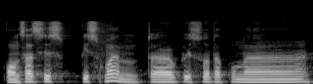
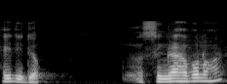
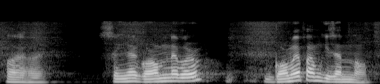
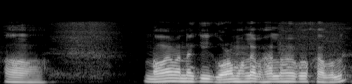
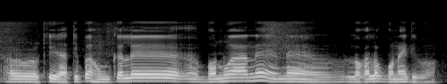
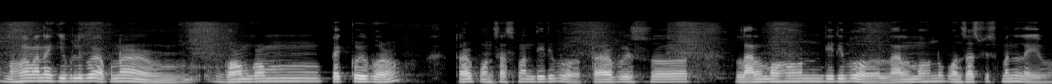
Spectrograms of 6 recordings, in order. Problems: constant background noise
